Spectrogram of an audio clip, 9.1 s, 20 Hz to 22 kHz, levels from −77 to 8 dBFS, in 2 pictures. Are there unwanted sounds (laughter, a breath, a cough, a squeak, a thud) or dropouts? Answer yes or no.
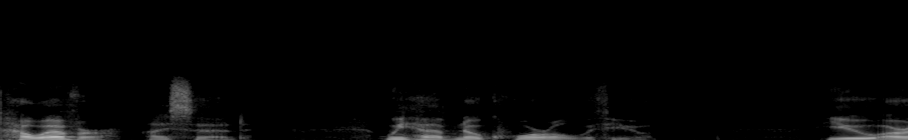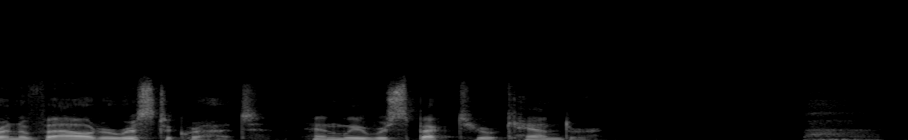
yes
